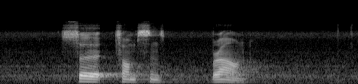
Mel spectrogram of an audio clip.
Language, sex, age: English, male, 22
